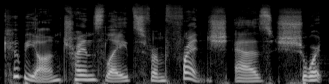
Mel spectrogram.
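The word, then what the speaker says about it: courtbouillon: Looks like court bouillon, but it's pronounced cubillon.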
